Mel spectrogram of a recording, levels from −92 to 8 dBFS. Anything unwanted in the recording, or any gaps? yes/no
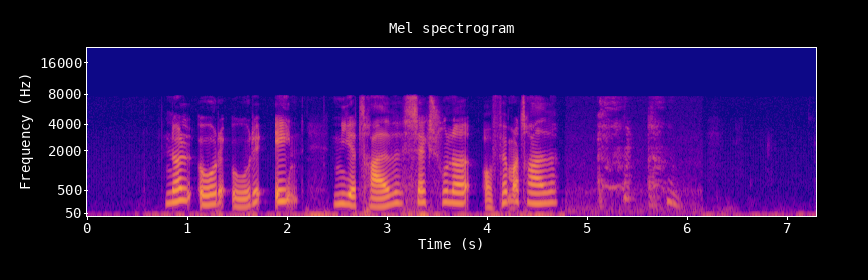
yes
